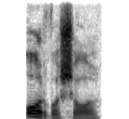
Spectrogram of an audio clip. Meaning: 1. to heal, cure (to restore to health) 2. to remedy (to provide or serve as a remedy for)
- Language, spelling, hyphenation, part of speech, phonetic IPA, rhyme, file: Hungarian, orvosol, or‧vo‧sol, verb, [ˈorvoʃol], -ol, Hu-orvosol.ogg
